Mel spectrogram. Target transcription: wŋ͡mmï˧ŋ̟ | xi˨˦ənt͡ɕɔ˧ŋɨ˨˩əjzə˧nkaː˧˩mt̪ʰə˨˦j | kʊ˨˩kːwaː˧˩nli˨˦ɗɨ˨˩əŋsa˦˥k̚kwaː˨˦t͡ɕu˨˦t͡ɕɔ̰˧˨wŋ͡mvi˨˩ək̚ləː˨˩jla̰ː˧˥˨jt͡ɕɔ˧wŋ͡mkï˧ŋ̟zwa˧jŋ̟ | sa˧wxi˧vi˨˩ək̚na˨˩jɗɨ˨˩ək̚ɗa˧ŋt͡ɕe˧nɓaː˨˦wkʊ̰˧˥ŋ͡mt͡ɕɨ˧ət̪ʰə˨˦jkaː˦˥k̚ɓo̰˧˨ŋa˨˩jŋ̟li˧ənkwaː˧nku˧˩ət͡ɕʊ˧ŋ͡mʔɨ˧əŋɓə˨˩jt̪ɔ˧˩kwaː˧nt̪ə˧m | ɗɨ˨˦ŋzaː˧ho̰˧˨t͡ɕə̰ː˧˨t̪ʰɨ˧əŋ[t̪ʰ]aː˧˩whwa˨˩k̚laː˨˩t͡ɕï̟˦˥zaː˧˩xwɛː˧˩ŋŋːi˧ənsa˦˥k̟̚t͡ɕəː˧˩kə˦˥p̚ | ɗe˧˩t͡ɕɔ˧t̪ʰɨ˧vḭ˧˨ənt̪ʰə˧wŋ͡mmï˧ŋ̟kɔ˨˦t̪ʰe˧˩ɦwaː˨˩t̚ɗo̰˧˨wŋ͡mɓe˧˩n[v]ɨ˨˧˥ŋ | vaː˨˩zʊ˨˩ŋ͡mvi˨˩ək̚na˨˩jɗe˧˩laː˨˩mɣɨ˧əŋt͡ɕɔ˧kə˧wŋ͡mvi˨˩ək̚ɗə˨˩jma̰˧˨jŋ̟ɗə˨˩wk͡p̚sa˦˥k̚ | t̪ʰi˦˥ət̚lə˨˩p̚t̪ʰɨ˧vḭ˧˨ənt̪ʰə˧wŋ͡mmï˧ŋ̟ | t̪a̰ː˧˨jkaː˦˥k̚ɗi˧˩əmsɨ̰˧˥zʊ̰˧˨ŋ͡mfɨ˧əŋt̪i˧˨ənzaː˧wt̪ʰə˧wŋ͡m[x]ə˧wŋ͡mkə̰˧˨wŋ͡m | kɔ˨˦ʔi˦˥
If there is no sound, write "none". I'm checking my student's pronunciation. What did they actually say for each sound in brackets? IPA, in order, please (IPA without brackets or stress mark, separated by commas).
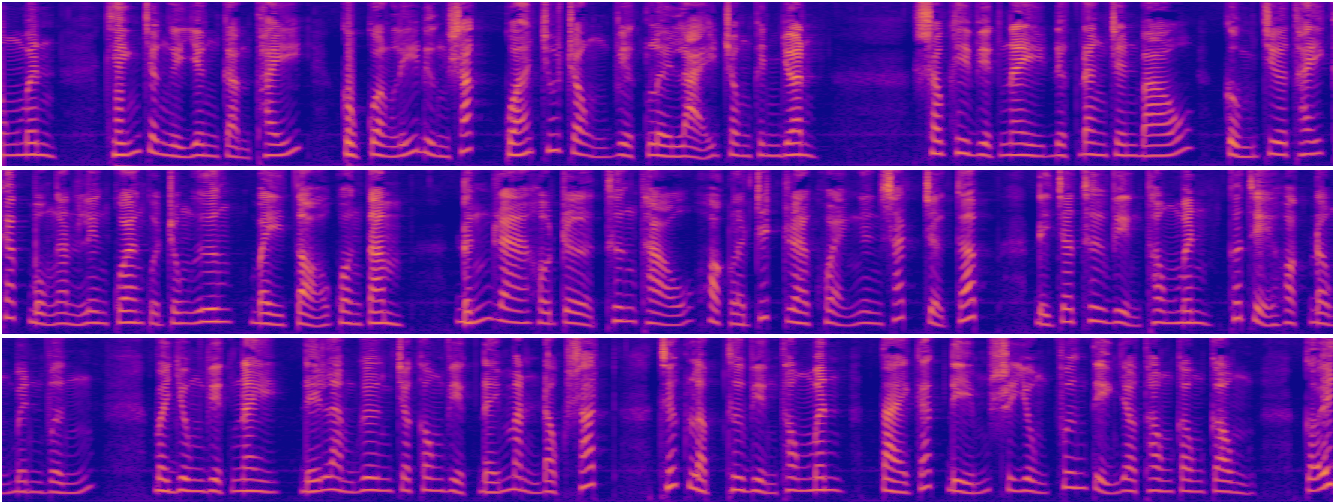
t̪ʰ, v, k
